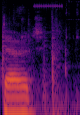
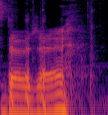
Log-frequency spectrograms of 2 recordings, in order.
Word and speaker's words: Doge: a character called Doge which people like to call Doge because it's spelled like Doge it's not Doge it's Doge um we don't get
